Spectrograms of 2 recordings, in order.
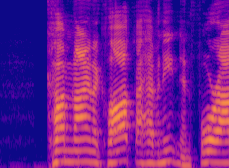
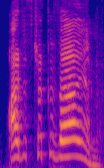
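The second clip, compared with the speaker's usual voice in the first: Valium tossed up much higher, pitched up in disbelief at himself; incredulous high emphasis; 10 semitones higher, faster than usual. Real, not acted. Vlogger recalling his old pill habit, pitched up in disbelief. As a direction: marvel at how casually he popped pills.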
